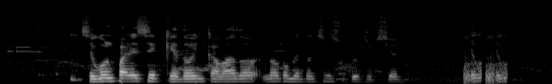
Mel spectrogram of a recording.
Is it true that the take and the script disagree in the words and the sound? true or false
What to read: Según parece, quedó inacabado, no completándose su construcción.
true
